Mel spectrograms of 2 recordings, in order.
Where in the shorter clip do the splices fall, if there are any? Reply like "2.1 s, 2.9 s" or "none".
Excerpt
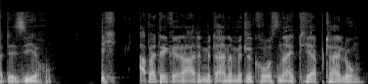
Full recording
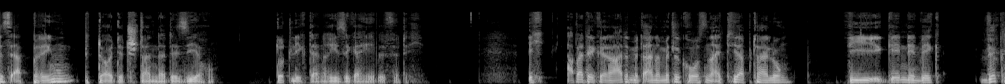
0.9 s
